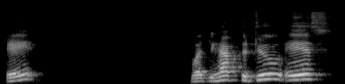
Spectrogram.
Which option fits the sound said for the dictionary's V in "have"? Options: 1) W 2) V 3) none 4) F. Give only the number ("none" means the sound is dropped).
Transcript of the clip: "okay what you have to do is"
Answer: 4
